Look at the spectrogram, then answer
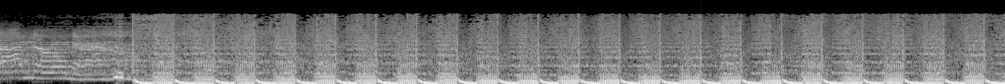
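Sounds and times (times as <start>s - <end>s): electronic synth layer: 1.2s - 10.0s
kick drum: 1.3s - 10.0s
offbeat bass note: 1.3s - 10.0s.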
